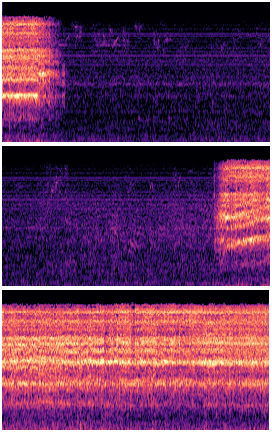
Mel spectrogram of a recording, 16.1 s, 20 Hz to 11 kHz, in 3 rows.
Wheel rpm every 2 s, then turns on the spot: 90, 0, 0, 0, 10, 150, 160, 160.
none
